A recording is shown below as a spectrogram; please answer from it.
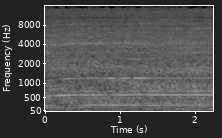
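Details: Repaired Hoover vacuum with cleaned motor, switched to tools mode using the hose, which sucks strongly: steady, even high motor whir with constant tone, no rattles or surging; running smoothly as it should.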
